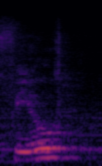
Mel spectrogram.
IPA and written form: fiːod (field)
